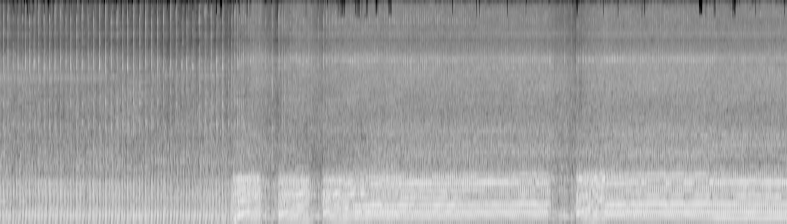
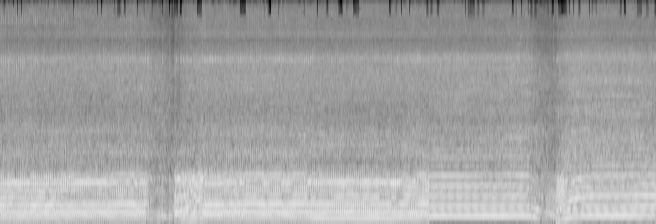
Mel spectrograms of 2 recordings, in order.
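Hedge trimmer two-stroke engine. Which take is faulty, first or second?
first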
